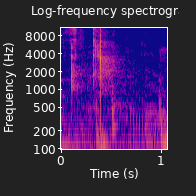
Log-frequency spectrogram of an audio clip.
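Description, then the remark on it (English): A beer can cracks open: a couple of sharp metallic clicks, then a bright pop with a short fizzy hiss, and nothing after it. “So, folks, I'm about to crack a beer here, so cheers.”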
